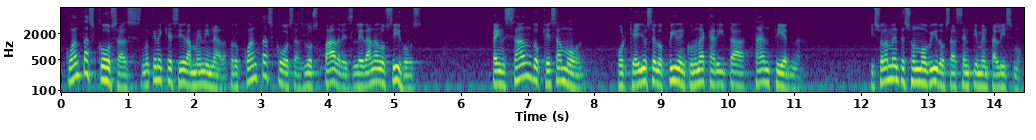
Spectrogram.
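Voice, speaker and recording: In church, a middle-aged Dominican pastor delivers a sermon in his Dominican Spanish accent, with a warm, mid-range voice at normal speed. He weaves in stories and asks the congregation rhetorical questions, over a faint hum and noise.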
